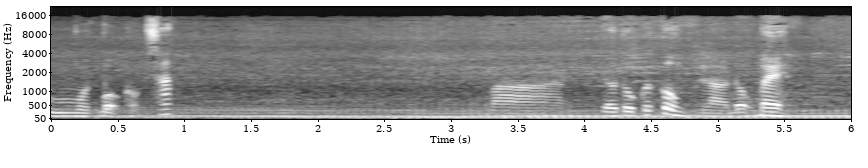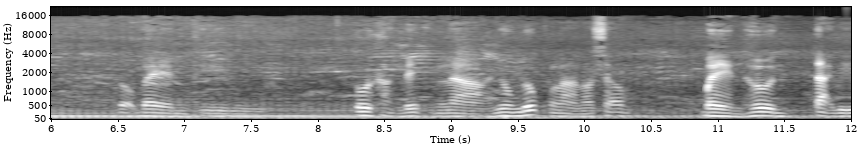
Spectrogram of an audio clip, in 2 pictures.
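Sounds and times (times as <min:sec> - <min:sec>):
small engine idling: 0:00.0 - 0:12.0.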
